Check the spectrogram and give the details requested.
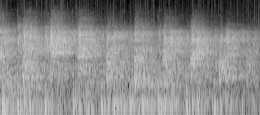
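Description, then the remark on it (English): A voice mimics galloping horse hooves with rhythmic mouth clicks and breathy clops, repeating in a steady beat, fairly loud with no words. “I do vocal sound effects, you know, like horses galloping.”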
